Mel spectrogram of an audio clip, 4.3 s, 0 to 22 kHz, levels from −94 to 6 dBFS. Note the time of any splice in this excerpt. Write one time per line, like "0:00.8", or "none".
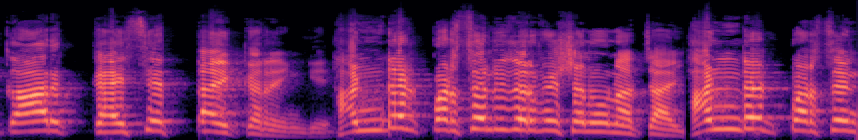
0:01.6
0:03.4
